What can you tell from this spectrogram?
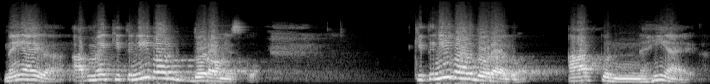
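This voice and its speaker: A male spiritual teacher with a fairly high voice gives a scripture commentary lecture. He reads out a line of verse, then explains it in plain words, often checking that his listeners follow. The sound is roomy and echoey, with a long reverb that hangs in the hall. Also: very animated, a little slow. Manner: reads Sanskrit lines, then explains each in plain speech.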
